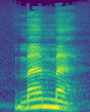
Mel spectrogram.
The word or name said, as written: maemae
